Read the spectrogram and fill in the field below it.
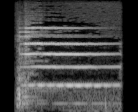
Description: Correct Answer Sound Effect, Game Show Sound Effects; Family Feud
